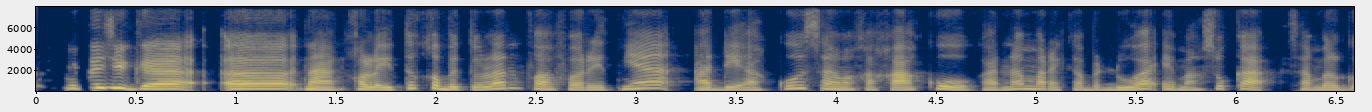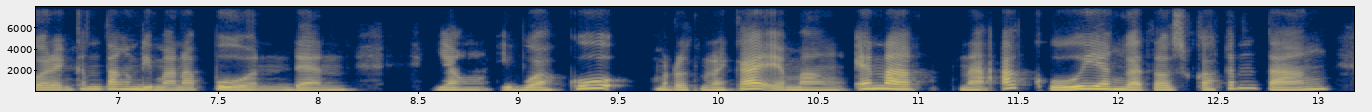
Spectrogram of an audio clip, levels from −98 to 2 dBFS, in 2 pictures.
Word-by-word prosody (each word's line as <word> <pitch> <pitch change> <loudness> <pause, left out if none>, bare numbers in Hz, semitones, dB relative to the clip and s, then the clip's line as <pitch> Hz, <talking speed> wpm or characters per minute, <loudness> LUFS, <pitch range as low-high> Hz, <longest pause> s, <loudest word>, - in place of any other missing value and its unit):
Itu 285 +5 -1 0.2
juga, 235 -2 +5
eee, 245 - +4
nah 195 -3 +4
kalau 215 -1 0
itu 245 +10 -2
kebetulan 255 +5 0
favoritnya 220 - -1
adik 190 -4 -1
aku 280 +10 -2
sama 235 -7 -2
kakak 200 -1 -1
aku 200 -9 -1
karena 195 +6 -3
mereka 195 -4 -3
berdua 185 +6 0
emang 190 -3 -5
suka 240 +2 -2
sambal 190 -3 -4
goreng 195 0 -3
kentang 220 0 -1
di 210 - 0
mana 200 +1 -4
pun, 175 -8 -2
dan 165 +2 -3 0.4
yang 190 -1 -4
ibu 190 -2 -4
aku, 265 - 0 0.2
menurut 190 -2 -4
mereka 185 +9 +2
emang 180 -3 -3
enak. 250 -4 +4 0.2
Nah 165 -3 -2
aku 235 -8 +1
yang 245 -3 +3
gak 185 -3 0
terlalu 195 -1 -2
suka 205 - -5
kentang, 225 -7 -2
205 Hz, 180 wpm, -22 LUFS, 190-240 Hz, 0.4 s, juga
